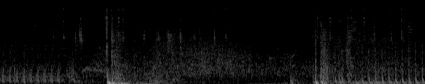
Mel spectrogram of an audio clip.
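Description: Battlefield 1 gunfire crackles in a few sharp bursts, including two loud close shots and a sniper hit, amid a busy game soundscape.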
